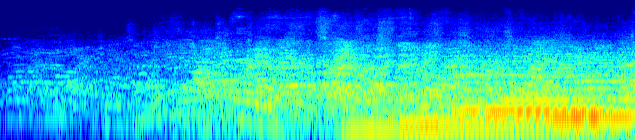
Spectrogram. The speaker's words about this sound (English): Albert Snyder wove across the living room through the crowd of party guests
